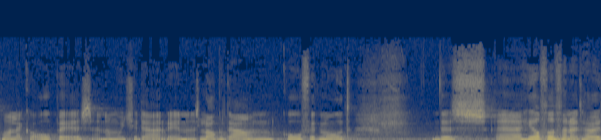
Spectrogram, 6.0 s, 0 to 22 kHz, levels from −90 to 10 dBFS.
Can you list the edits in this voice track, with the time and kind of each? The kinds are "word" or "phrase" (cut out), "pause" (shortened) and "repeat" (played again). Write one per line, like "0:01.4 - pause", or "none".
0:01.7 - word
0:02.0 - word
